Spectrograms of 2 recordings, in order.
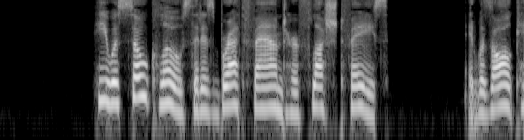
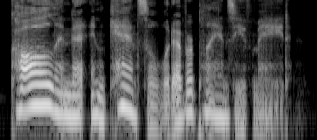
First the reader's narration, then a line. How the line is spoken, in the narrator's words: he whispered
